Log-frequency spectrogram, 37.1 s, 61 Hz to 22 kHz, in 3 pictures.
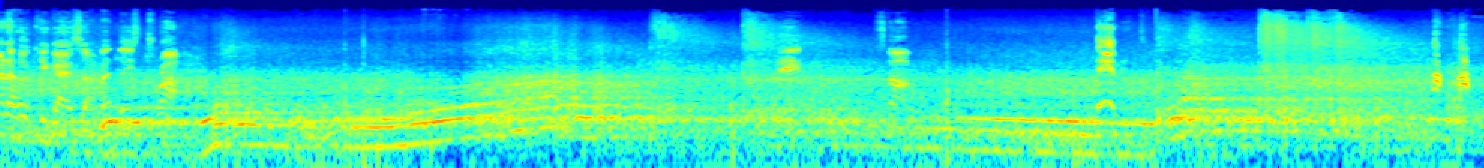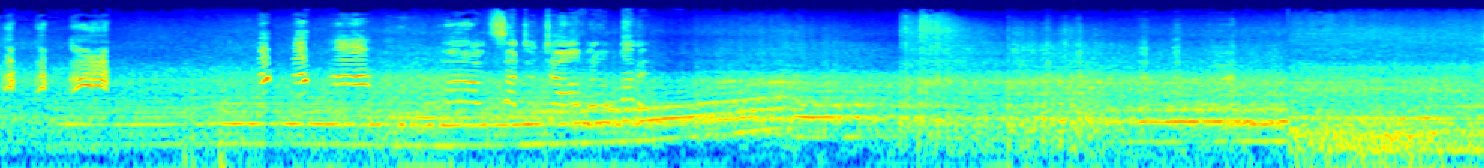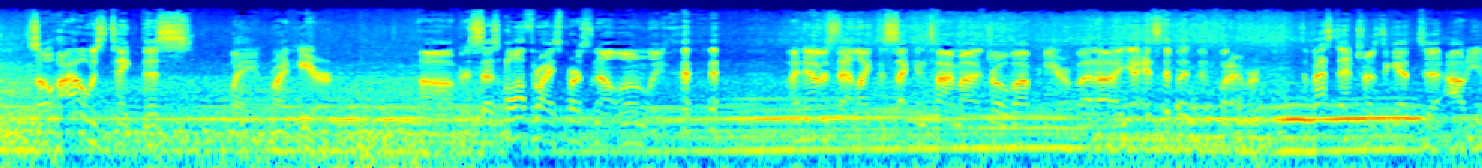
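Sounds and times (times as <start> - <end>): car engine revving hard: 0.1 - 37.0
sharp exhaust cracks: 9.4 - 13.0, 19.8 - 22.2.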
